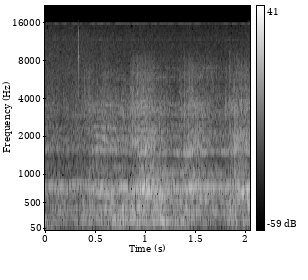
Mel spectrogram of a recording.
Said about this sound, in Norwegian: Og til slutt det endelige resultat, et klart nei. Jubel i motstandernes hovedkvarter.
